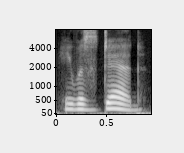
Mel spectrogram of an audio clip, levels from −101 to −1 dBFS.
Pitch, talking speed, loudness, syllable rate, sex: 180 Hz, 190 wpm, -16 LUFS, 3.5 syllables/s, female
